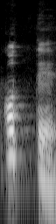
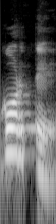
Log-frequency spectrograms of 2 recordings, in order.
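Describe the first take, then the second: First: The r is dropped and the t is doubled. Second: An r sound comes before a single t.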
